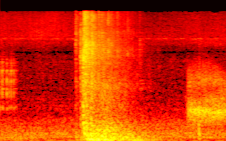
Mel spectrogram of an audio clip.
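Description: A metal gate clangs.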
